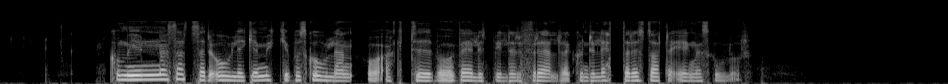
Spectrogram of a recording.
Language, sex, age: Swedish, female, 25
